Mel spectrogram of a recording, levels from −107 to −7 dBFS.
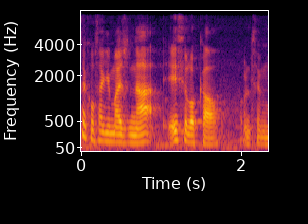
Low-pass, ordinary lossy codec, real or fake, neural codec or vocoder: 7.2 kHz; none; fake; codec, 16 kHz, 8 kbps, FunCodec, trained on Chinese and English, 25 frames a second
